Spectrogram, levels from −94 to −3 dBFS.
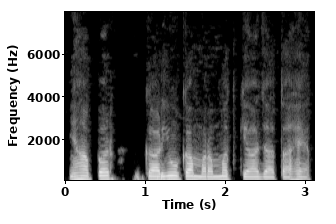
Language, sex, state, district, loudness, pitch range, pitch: Hindi, male, Bihar, Supaul, -18 LUFS, 130-150 Hz, 140 Hz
